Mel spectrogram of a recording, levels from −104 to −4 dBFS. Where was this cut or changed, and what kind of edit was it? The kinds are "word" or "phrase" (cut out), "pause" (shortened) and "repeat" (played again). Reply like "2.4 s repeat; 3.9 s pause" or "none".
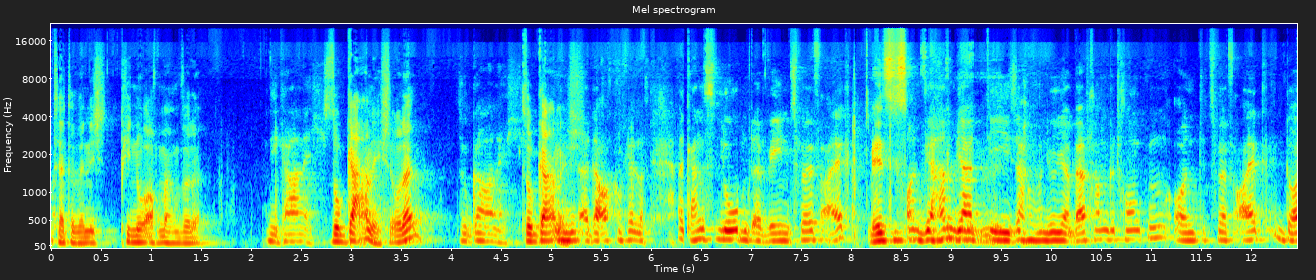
6.3 s phrase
